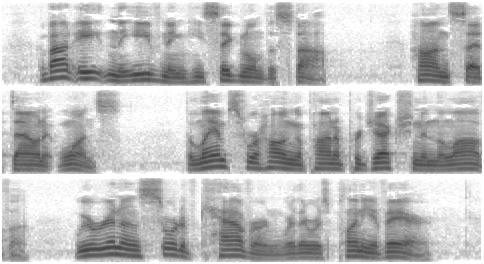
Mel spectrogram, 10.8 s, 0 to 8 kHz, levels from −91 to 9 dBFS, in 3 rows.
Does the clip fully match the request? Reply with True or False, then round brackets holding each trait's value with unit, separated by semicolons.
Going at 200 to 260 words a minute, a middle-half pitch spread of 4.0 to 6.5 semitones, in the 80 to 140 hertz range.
True (205 wpm; 4.8 semitones; 135 Hz)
